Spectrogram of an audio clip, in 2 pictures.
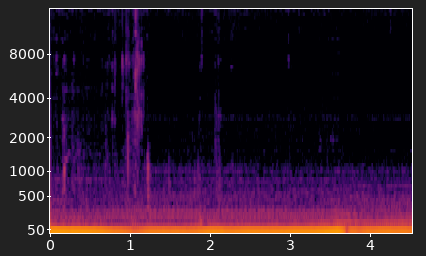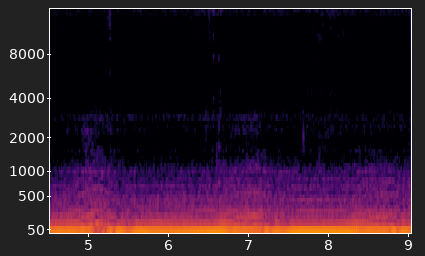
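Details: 1994 VW Golf 3 Variant just after starting on a rebuilt fuel pump: low steady idle rumble with an even beat, no knocks or misses, holding speed smoothly; pump working, normal idle.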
